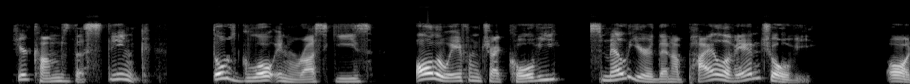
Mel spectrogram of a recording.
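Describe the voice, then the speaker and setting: A man's voice: fairly high pitch, dry recording. Brief: man doing a Canadian accent with an Indian tinge, reciting verse, dull lo-fi sound. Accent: Canadian with a hint of Indian. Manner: sing-song poem recitation. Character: man reciting a hockey poem in a put-on accent. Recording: dull lo-fi recording.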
